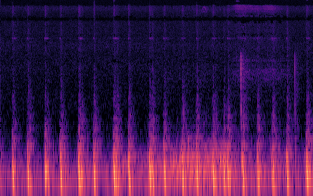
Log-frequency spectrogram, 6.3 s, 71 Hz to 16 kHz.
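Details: Self-recorded heartbeat through a Littmann CORE stethoscope during 10 squats, after a seated baseline near 96 bpm. Rapid, fairly regular, muffled normal heart sounds, roughly 100–120 a minute, with some rubbing noise.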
